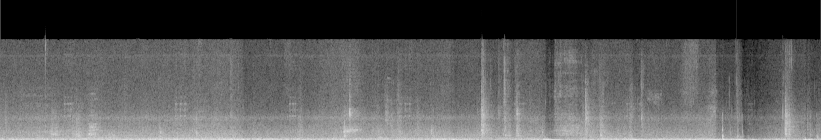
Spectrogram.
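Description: Handling noise from a handheld microphone being passed over and gripped: a loud low rumble with scattered knocks and clicks, heaviest in the second half.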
